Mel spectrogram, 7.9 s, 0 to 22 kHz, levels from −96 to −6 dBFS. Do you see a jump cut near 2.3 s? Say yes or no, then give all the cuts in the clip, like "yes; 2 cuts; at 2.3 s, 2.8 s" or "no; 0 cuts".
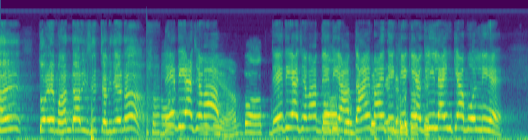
yes; 1 cut; at 2.3 s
